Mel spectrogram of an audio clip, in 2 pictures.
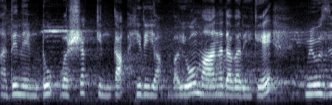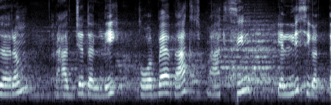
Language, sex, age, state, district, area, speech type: Kannada, female, 18-30, Karnataka, Mysore, urban, read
